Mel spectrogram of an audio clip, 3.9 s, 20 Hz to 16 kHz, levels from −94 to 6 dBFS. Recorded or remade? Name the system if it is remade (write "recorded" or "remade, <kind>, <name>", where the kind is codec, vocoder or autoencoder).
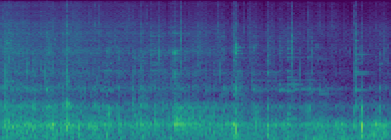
recorded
